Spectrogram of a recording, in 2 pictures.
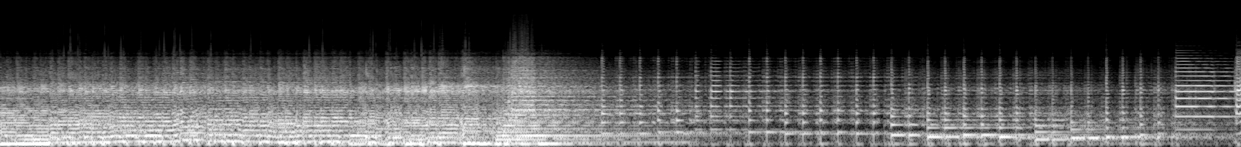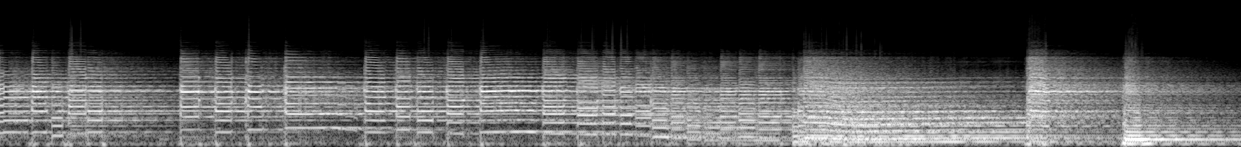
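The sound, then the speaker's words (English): An electric guitar runs through a reverb pedal cranked to maximum with boost mode on and the res switch set to the middle, its notes smearing into a loud, lush, continuous wash that swells and sustains for the whole stretch, with no talking. “And this is with the boost mode on to get kind of that maximum reverb, and the res switch set to the middle.”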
